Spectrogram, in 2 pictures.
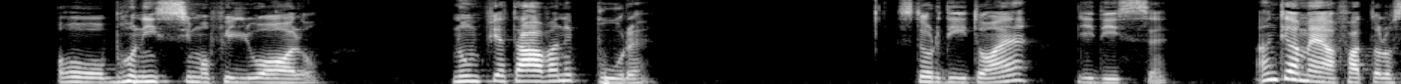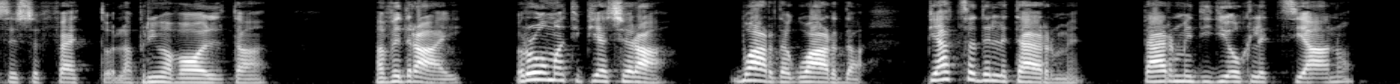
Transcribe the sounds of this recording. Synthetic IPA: obwɔnisːimofiʎːwɔːlo̰ | noɱfjat̪aːvanepːuːɾe | st̪ord̪iːt̪oɛ | ʎid̪isːḛ | aŋk̟eamːeafːat̪ːolost̪esːoefːɛt̪ːolʔapɾiːmavɔlt̪a | mavːed̪ɾaj | roːmat̪ipjat͡ʃeɾa | ɡward̪aɡward̪a | pjat̪sːad̪elːet̪ɛrmḛ | t̪ɛrmed̪id̪joklet̪sːjaːno

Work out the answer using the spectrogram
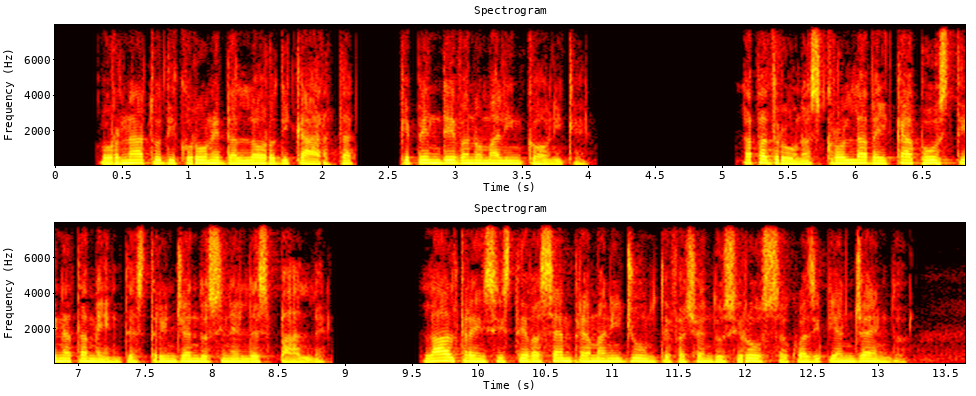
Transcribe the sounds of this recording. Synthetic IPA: ornaːt̪od̪ikoɾoːned̪alːɔːɾod̪ikart̪a | kepːend̪eːvanomaliŋkɔːnik̟e | lapad̪ɾoːnaskɾolːaːvailkaːpoːst̪inat̪ament̪est̪ɾind͡ʒɛnd̪osinelːespalːe | lalt̪ɾainsist̪eːvasɛmpɾeamːaːnid͡ʒunt̪efat͡ʃɛnd̪osiɾosːakwaːzipjand͡ʒɛnd̪o

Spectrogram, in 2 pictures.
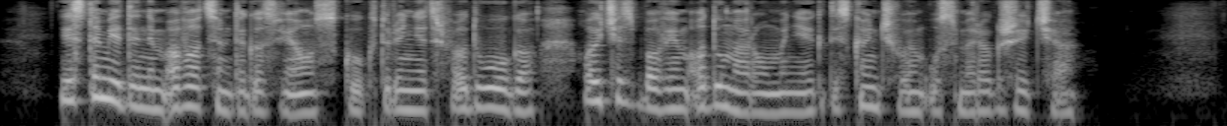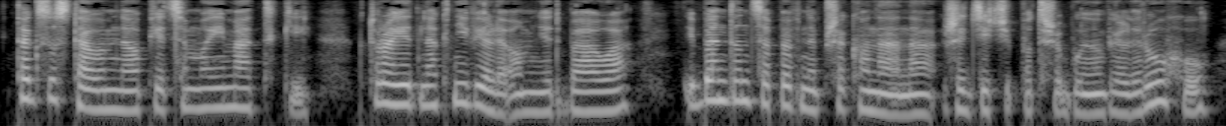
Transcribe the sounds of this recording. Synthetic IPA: jɛst̪ɛmjɛd̪ɘnɘmʔɔvɔt̪sɛmt̪ɛɡɔzvʲjɔ̃w̃skukt̪uɾɘɲɛt̪ɾfawd̪wuɡɔɔjt͡ɕɛd̪zbɔvʲjɛmʔɔ̰d̪umaɾwmɲɛɡd̪ɘskɔɲt͡ʂɘwɛmʔusmɘɾɔɡʐɘt͡ɕa | t̪aɡzɔst̪awɛmnaɔpʲjɛt̪sɛmɔjejmat̪kʲḭkt̪uɾajɛd̪nakɲɛvʲjɛlɛʔɔmɲɛd̪bawa | ibɛnd̪ɔndzzapɛvnɛpʂɛkɔnanaʐɛd͡ʑet͡ɕipɔtʂɛbujɔ̃w̃vʲjɛlɛɾuxu

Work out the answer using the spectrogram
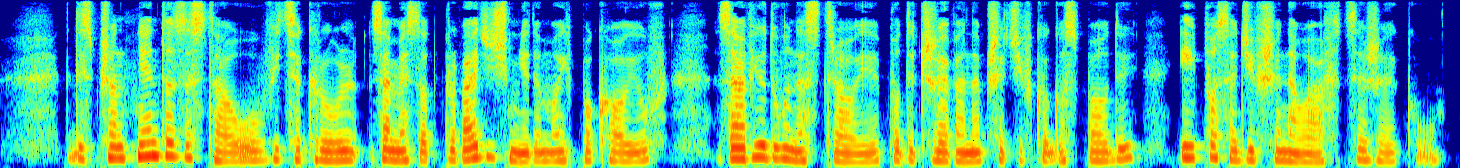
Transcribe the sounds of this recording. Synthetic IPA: ɡ̥d̪ɘspʂɔ̃ŋkɲɛnt̪ɔzɛst̪ɔwṵvʲit̪sɛkɾulz̥amʲjast̪ɔt̪̚pɾɔvad͡ʑit͡ɕmɲɛd̪ɔmɔjixpɔkʰɔjufzavʲjud̪wnast̪ɾɔjɛpɔd̪dʐɛvanapʂɛt͡ɕifkɔɡɔspɔd̪ɘipɔsad͡ʑifʂɘnawaft̪sɛʐɛkw

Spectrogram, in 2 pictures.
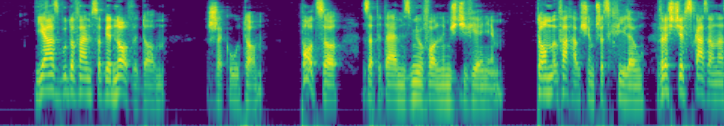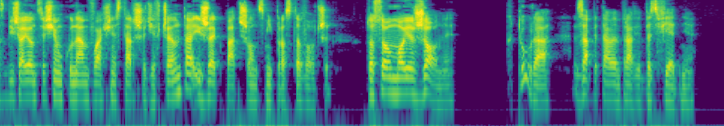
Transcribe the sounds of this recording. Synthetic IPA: jazbud̪ɔvawɛmsɔbʲjɛnɔvɘd̪ɔm | ʐɛkwt̪ɔ̰m | pɔt̪sɔ | zapɘt̪awɛmzmʲiɔvɔlnɘmʑd͡ʑivʲjeɲɛ̰m | t̪ɔmvaxawɕɛpʂɛsxfʲilɛvɾɛʂt͡ɕɛfskazawnazblʲiʐajɔnt̪sɛɕɛkunamvwaɕɲɛst̪aɾʂɛd͡ʑɛft͡ʂɛnt̪aʔiʐɛkpatʂɔnt̪smʲipɾɔst̪ɛvɔ̰t͡ʂɘ̰ | t̪ɔsɔ̃w̃mɔjɛʐɔnɘ | kt̪uɾa | zapɘt̪awɛmpɾavʲjɛbɛzvʲjɛd̪ɲɛ̰

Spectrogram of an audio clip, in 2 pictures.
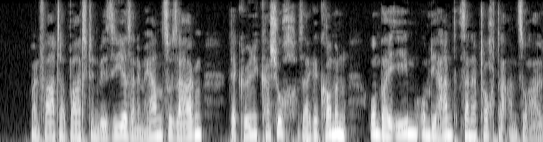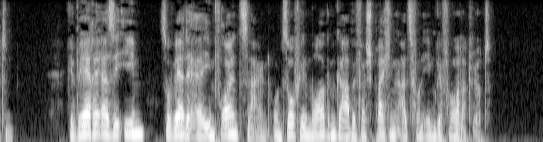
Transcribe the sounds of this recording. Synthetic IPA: maɪnfaːtɐbaːtd̥eːnveziːɐzaɪnəmhɛɐnt͡suzaːɡŋ̩ | d̥eːɐkʰøːnɪçkʰaʃʊχz̥aɪɡəkʰɔmən | ʔʊmbaɪʔiːmʊmdiːhantz̥aɪnɐtʰɔχtɐ̰ʔa̰nt͡suha̰ltn̩ | ɡ̥əvɛːʁəeːɐziːʔiːm | z̥oːveːɐdəeːɐiːmfʁ̥ɔʏntz̥a̰ɪnʊntz̥oːfiːlmɔɐɡn̩ɡaːbəfɛɐʃpʁ̥ɛçn̩a̰lsfɔniːmɡəfɔɐɾɐ̰tv̥ɪ̰ɐt

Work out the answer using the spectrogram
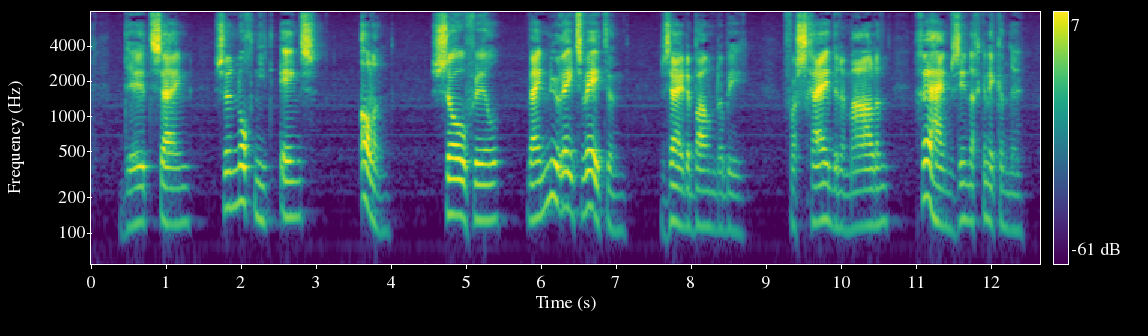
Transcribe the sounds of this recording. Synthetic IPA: dɪtsɛjn | z̥ənɔχnitejns | ɑlən | z̥owveːlˠ | ʋɛjnyrejtsʋejtən | zɛjdəbawndəɹbi | v̥əɹsχɛjdənəmaːlən | χəɦɛjmzɪnəχknɪkəndə

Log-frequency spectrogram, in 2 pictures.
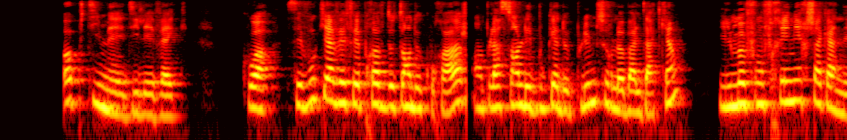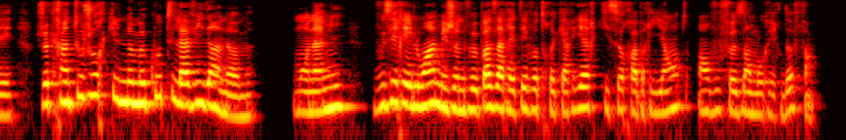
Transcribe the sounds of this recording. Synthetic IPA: ɔpt̪imed̪ilevɛk | kːwasɛvukʲiavefɛpχœvd̪ət̪ɑ̃d̪əkuʁaʒɑ̃plasɑ̃lebuk̬ʲɛd̪əplymsyʁləbald̪akʲɛ̃ | ilməfɔ̃fχeniːʁʃakane | ʒ̥əkχɛ̃t̪uʒuʁkilnəməkut̪lavid̪ɛ̃nɔm | mɔ̃namivuziʁelwɛ̃mɛʒənəvøpazaʁet̪evɔt̪χəkaʁjɛʁkʲisəʁabʁijɑ̃t̪ɑ̃vufəzɑ̃muʁiʁd̪əfɛ̰̃

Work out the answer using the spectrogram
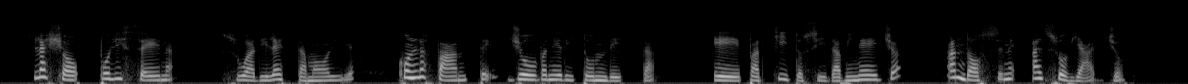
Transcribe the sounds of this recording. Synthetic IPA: laʃɔpolisɛːna | suːad̪ilɛt̪ːamoʎːe | konlafant̪ed͡ʒoːvaneɾit̪ond̪et̪ːa | epart̪iːt̪osid̪avinɛd͡ʒa | and̪ɔsːenealsuːovjad͡ʒːo

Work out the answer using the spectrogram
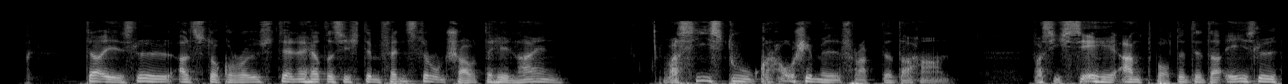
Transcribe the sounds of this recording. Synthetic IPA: d̥eːɐʔeːzl̩alsd̥eːɐɡʁøːstənɛɦɛɐtəzɪçd̥eːmfɛnstɐʊntʃaʊtəhɪnaɪn | va̰sz̥iːst̚d̥uːɡ̥ʁa̰ʊʃɪməlfʁ̥aːk̚tədḛːɐha̰ːn | vasɪçz̥eːəʔantv̥ɔɐtətədeːɐʔeːzl̩

